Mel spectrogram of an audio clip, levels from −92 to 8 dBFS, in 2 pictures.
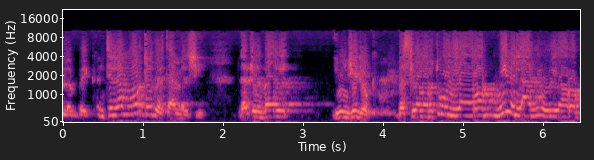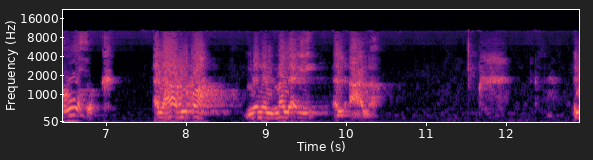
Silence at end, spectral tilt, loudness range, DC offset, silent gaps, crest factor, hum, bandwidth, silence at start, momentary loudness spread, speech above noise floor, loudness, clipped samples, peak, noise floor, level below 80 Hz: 0 s; -2.5 dB/octave; 3 LU; under 0.1%; none; 12 dB; none; 10.5 kHz; 0 s; 12 LU; 39 dB; -23 LUFS; under 0.1%; -12 dBFS; -61 dBFS; -56 dBFS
